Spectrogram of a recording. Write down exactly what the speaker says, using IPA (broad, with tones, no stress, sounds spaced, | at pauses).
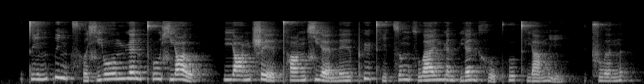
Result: t̪ i˧˥ n p i˥˩ ŋ t͡sʰ ɤ˩ ɕ j o˥ ʊ̯ m ɥ ɛ˥˧ n t̪ʰ u˥˧ ɕ j ɑ˥˩ ʊ̯ | j ɑ˧˥ ŋ ʂ ḛ˨˩ ɪ̯ t̪ʰ ɑ˧˥ ŋ ɕ j ɛ̰˨˩ n̪ e˧˥ ɪ̯ pʰ y˥˩ t̪ʰ i˩ t͡s ʊ˥˩ ŋ s w a˥ ɪ̯ n̪ ɥ ɛ˨ n p j ɛ˥˩ n x ṵ˨˩ pʰ u˥˩ t̪ʰ j ä˧˥ m ḭ˨˩˦ | ʈ͡ʂ w ə˧˥ n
